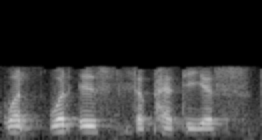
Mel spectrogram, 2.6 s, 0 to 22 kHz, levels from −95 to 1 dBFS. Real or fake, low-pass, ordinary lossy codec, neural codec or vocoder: real; 3.6 kHz; MP3, 32 kbps; none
